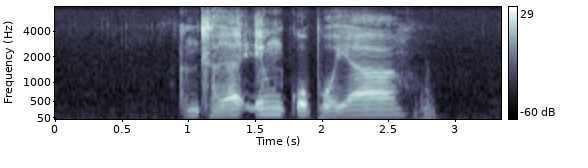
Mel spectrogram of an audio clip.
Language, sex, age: Tswana, male, 23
